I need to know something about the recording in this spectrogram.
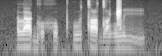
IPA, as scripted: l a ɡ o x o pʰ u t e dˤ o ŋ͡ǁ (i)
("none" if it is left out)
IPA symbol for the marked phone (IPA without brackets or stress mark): i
